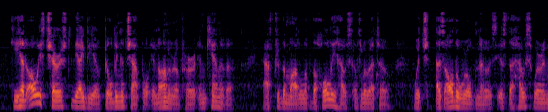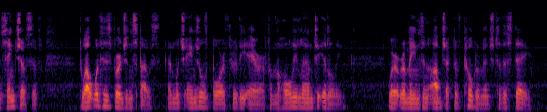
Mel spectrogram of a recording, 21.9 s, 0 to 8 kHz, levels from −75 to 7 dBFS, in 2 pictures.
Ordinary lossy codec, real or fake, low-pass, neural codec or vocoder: MP3, 24 kbps; real; 7.2 kHz; none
